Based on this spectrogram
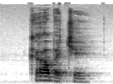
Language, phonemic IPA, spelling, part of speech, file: Dutch, /ˈkrɑbəcə/, krabbetje, noun, Nl-krabbetje.ogg
- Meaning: diminutive of krab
